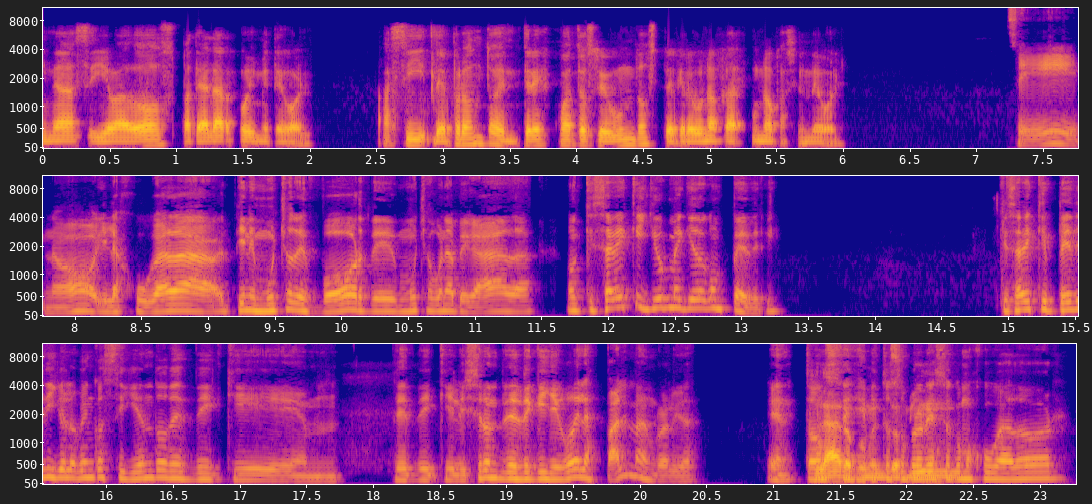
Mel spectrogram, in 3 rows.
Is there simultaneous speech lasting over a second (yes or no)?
yes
